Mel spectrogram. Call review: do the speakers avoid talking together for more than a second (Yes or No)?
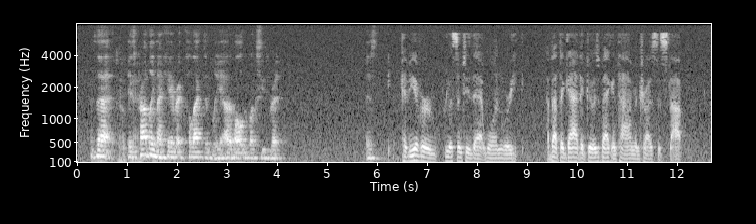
Yes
